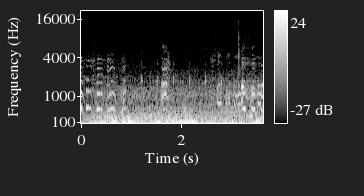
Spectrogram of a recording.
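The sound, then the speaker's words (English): A truck's heavy engine rumbles steadily, its low drone filling the background while a person talks over it. “That truck's scary. I don't like it.”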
